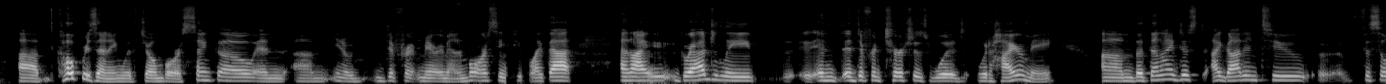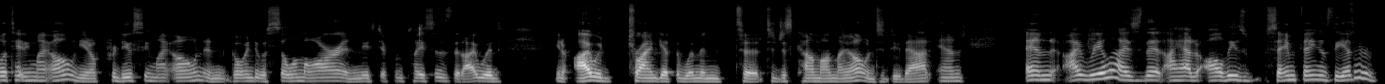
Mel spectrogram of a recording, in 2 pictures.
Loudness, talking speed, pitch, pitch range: -24 LUFS, 190 wpm, 175 Hz, 150-195 Hz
